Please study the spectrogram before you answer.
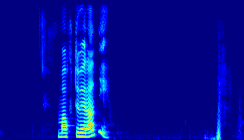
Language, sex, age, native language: Icelandic, female, 40-49, Icelandic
